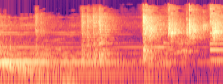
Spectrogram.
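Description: Ankara oyun havası folk dance music: a held note fades out, then wooden spoons (kaşık) clack a few times in the lull before the band comes back in about one and a half seconds in.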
